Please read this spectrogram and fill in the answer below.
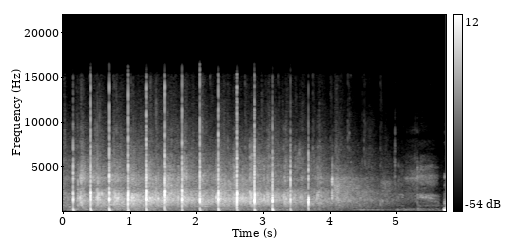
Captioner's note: applause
